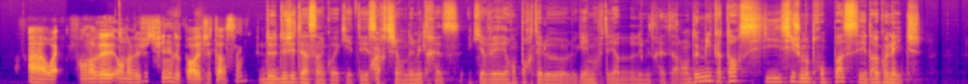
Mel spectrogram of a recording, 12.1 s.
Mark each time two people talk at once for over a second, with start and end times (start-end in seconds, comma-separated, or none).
none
